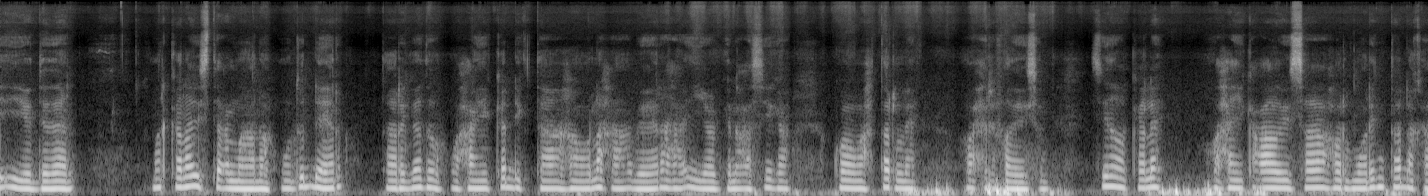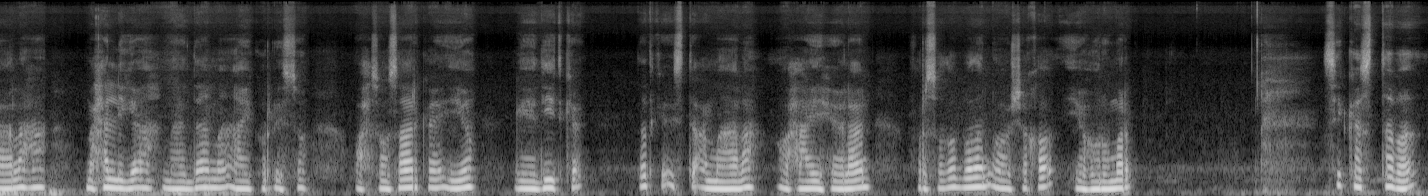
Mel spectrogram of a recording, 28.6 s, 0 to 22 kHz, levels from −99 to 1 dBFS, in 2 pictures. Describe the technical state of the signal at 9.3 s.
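At 9.3 s the signal is intact, with no audible technical fault at that moment.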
